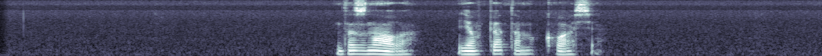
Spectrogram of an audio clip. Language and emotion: Russian, sad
